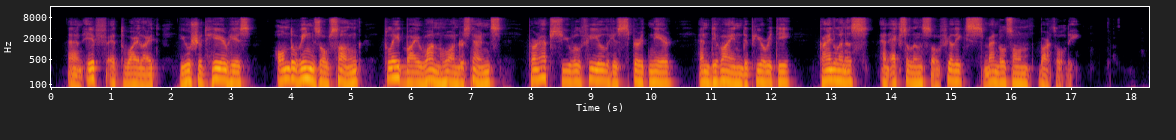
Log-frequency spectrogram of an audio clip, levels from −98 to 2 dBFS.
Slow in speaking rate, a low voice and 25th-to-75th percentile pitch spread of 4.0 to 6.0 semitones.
No: slow, 120 wpm; low, 110 Hz; average, 2.8 semitones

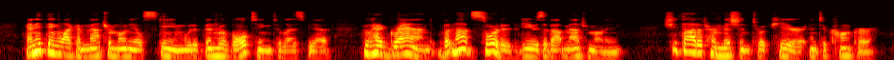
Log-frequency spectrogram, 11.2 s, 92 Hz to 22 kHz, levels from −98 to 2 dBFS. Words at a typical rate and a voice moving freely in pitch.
Yes: average, 160 wpm; wide, 7.9 semitones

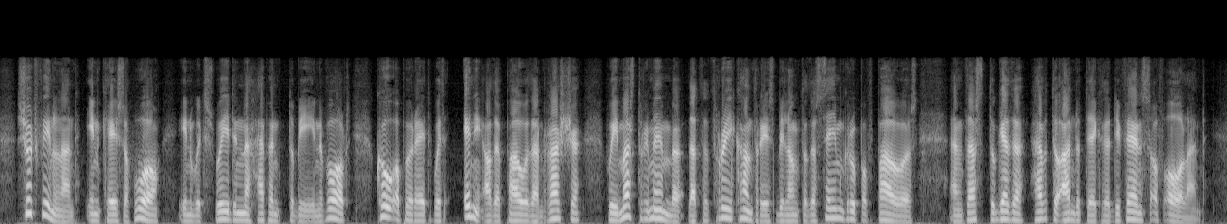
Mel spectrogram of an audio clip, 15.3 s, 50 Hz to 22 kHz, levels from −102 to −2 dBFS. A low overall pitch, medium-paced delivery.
Yes: low, 120 Hz; average, 180 wpm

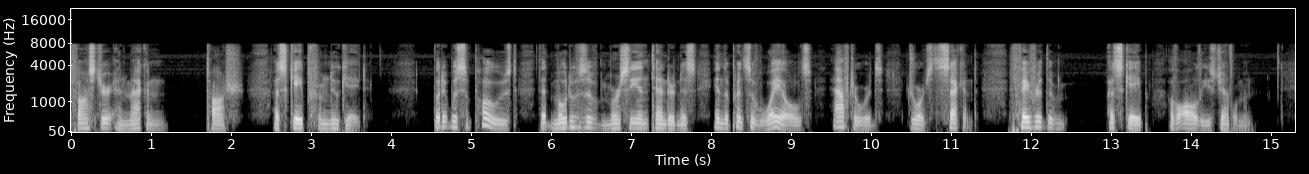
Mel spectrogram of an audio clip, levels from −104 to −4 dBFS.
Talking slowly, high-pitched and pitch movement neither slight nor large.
No: slow, 125 wpm; low, 110 Hz; average, 4.1 semitones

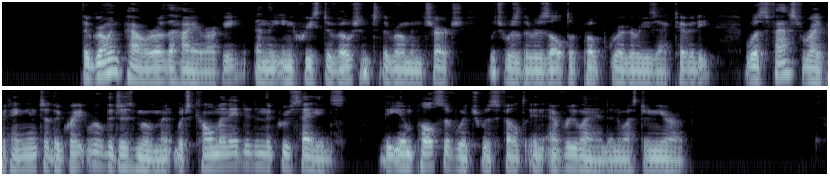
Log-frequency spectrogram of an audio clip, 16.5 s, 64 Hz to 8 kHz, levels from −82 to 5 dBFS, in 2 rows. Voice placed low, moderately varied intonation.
Yes: very low, 90 Hz; average, 3.8 semitones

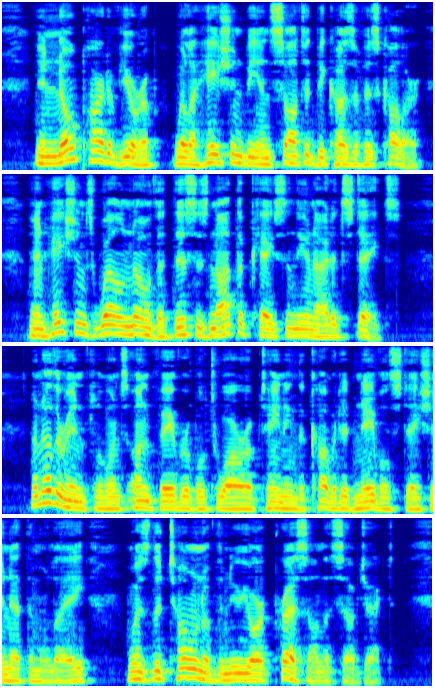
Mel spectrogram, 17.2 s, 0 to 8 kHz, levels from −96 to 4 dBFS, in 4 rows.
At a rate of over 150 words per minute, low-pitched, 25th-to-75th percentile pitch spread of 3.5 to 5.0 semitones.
Yes: average, 185 wpm; low, 115 Hz; average, 4.0 semitones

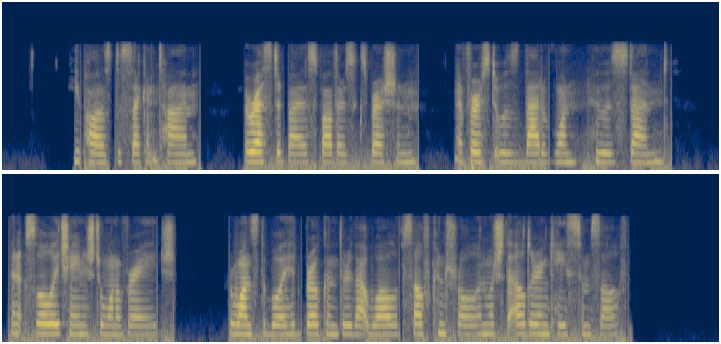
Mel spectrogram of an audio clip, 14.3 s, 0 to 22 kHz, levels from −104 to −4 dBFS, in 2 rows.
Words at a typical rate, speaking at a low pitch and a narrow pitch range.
No: average, 190 wpm; high, 215 Hz; narrow, 1.0 semitones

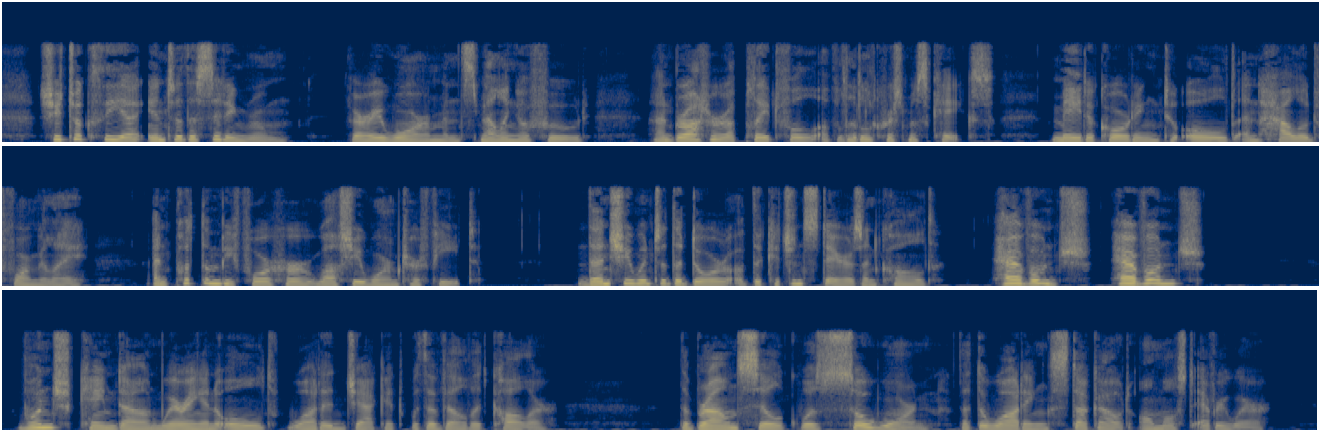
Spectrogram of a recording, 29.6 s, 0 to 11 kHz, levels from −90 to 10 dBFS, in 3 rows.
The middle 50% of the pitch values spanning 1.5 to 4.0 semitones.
Yes: average, 3.4 semitones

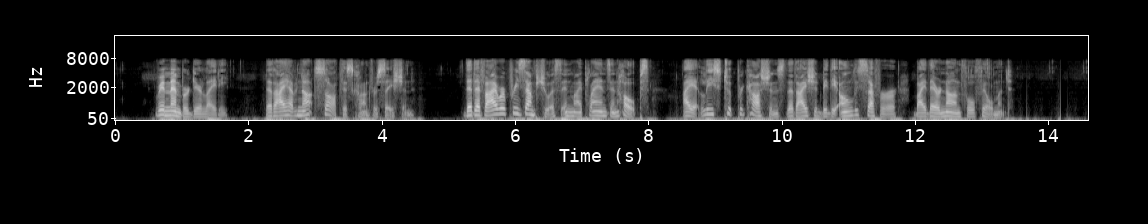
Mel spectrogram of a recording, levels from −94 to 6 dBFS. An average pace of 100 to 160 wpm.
Yes: average, 145 wpm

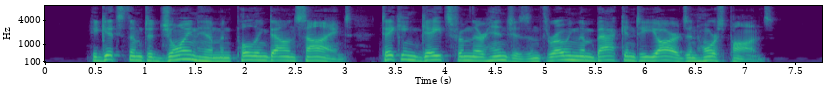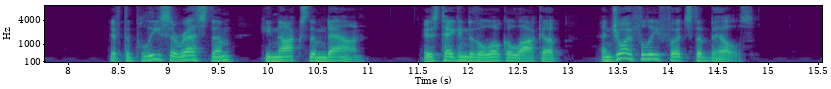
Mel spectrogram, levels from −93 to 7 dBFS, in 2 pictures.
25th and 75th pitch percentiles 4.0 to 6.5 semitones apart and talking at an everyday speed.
No: average, 3.4 semitones; average, 170 wpm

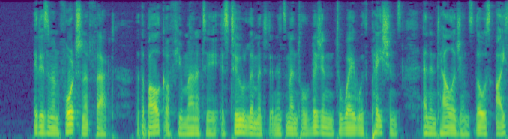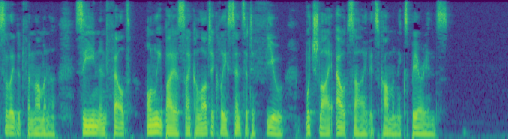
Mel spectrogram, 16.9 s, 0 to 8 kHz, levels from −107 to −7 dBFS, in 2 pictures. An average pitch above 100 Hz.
No: very low, 80 Hz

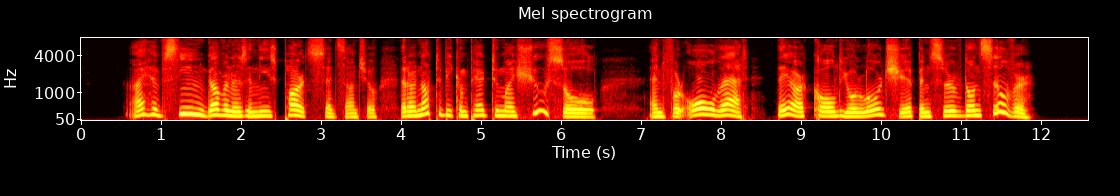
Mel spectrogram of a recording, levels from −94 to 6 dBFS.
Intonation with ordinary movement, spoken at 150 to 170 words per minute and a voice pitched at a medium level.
Yes: average, 4.2 semitones; average, 155 wpm; medium, 170 Hz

